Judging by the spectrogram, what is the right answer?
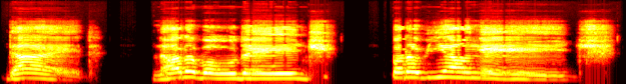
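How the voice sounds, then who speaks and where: A man playing a wistful old storyteller in his eighties in an audio play, musing and repeating himself haltingly. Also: high-pitched, gravelly, a bit bright, exaggerated voice. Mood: somber reminiscing. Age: 80s.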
